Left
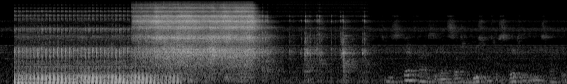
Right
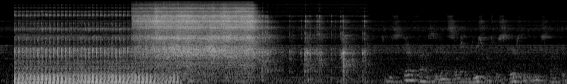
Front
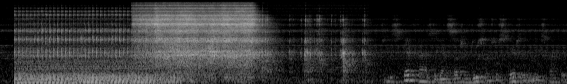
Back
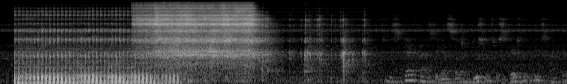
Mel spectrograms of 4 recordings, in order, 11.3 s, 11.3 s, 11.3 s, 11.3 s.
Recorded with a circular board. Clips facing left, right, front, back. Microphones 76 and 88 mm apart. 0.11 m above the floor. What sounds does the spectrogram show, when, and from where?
0.3 s a drill: 170° left, 0.6 m
2.6 s frying: 30° left, 4.5 m
5.2 s cutlery clinking: 135° right, 0.9 m
7.6 s a man speaking: 20° left, 3 m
